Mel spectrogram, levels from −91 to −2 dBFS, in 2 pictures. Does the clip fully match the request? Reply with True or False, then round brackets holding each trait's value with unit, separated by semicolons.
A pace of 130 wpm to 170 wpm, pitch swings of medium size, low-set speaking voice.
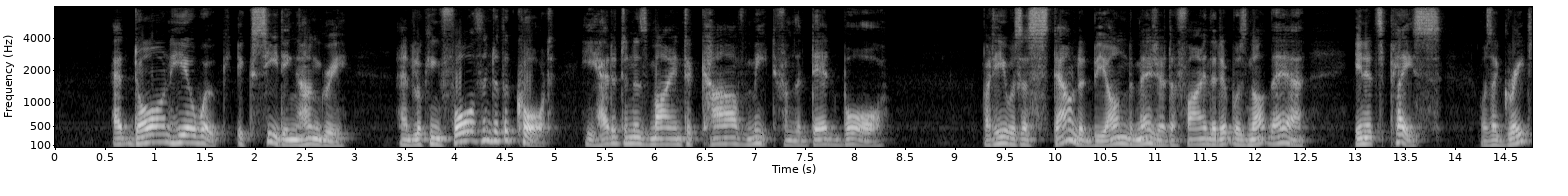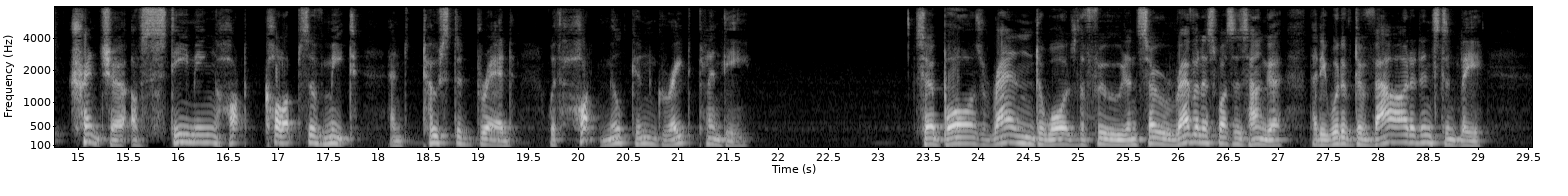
True (160 wpm; 4.6 semitones; 120 Hz)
